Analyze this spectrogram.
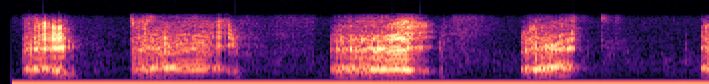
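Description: A sea lion gives a series of harsh, throaty barks, roughly one each second.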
